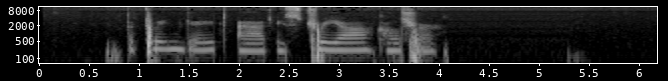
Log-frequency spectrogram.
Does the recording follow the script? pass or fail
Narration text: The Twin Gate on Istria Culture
fail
